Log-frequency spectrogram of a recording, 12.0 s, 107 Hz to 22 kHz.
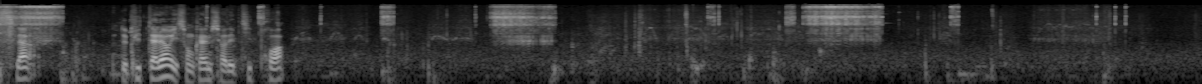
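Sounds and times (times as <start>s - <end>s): fishing reel whirring: 0.0s - 0.6s, 2.6s - 4.0s, 4.7s - 5.6s, 7.0s - 8.9s.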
